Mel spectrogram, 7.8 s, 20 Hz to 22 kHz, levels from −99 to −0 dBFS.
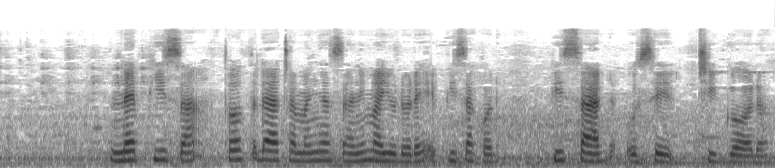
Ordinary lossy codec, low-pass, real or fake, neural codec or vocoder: AAC, 32 kbps; 10.8 kHz; real; none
